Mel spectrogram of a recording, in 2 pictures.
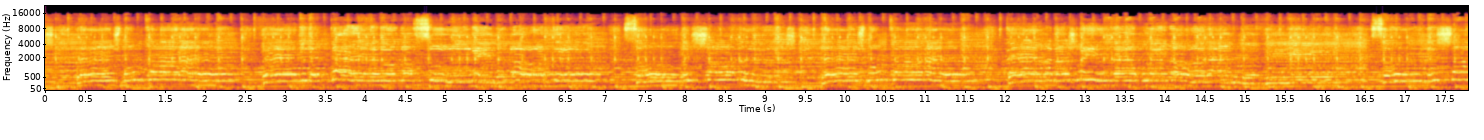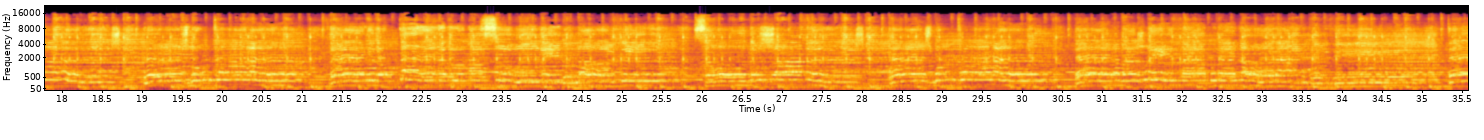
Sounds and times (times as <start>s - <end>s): Music: 0.0s - 35.5s
Singing: 0.0s - 35.5s.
